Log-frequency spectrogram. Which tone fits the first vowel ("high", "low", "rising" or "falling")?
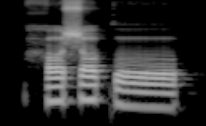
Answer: high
